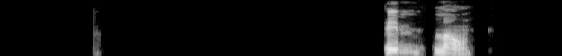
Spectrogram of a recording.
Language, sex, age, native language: Icelandic, male, 30-39, Icelandic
